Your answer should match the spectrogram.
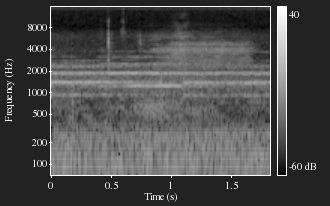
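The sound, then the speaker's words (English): An ambulance siren sounds as the ambulance goes by at a river in Tübingen, in steady, sustained tones over a low rumble of road noise, holding a fairly even, moderate loudness from start to finish with no talking. “we are in the middle of the uh, the Rooker, which is a river that runs through Tubingen, and I think we'll just enjoy the uh, the doppel effect of of the uh, ambulance that's going by.”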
